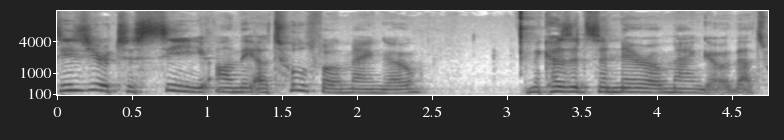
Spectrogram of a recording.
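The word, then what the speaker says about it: Ataulfo: There's another variety which is delicious called and I had to look up how to pronounce this, but it's atulfo, the atulfo mango, also known as honey mango, which is really, really good.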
